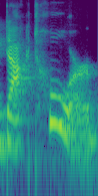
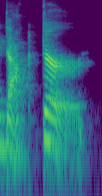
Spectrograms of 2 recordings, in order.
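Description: First: The ending is said as a full 'or' sound. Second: The ending is said as a weak 'er' sound. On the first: The speaker calls it wrong. "If it made the sounds that it's supposed to, it would say doctor" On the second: The speaker calls it right. "we say doctor. Got that er sound at the end"

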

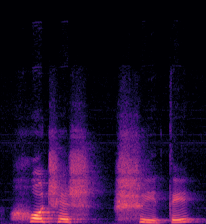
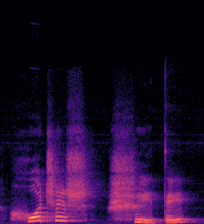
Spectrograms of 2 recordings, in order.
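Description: The two takes are said the same way.

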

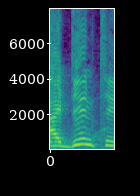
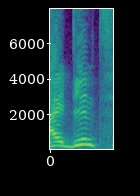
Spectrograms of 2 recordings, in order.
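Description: No difference in how they are said.

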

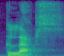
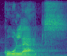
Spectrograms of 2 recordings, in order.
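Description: First: The first syllable has a short reduced vowel. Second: The first syllable has a full 'o' vowel. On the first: The speaker calls it right. "It's कलैप्स" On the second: The speaker calls it wrong. "काफी सारे लोग इसे कहते हैं कोलैप्स। ये को नहीं है"

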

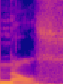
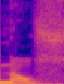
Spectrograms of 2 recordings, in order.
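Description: The two takes are said the same way.

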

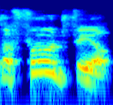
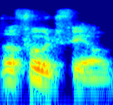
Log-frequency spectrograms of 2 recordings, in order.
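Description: First: It is said with weight and emphasis. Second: It is said casually, as a throwaway mention. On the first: The surroundings supply the key information. The speaker calls it right. "I want to say it in a different tone of voice" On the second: The surroundings are mere background. The speaker calls it wrong. "you know"

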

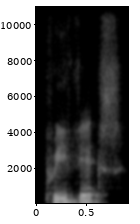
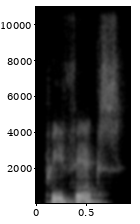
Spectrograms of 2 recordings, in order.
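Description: Both takes have the same delivery.

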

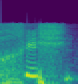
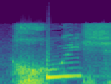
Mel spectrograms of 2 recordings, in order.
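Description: First: An i sound follows the h directly. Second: A u sound follows the h. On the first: The speaker calls it right. "Bunu hiş" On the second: The speaker calls it wrong. "Huiş veya haviş diye okumuyoruz"

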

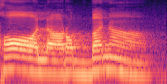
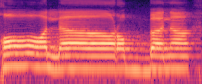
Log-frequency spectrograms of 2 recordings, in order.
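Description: First: The final vowel of the first word is short. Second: The final vowel of the first word is long. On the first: One person said it. The speaker calls it wrong. "kalau kita pendekkan la tadi tu" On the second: Two people said it. The speaker calls it right. "Bila dua orang jadi qala rabbana"

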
